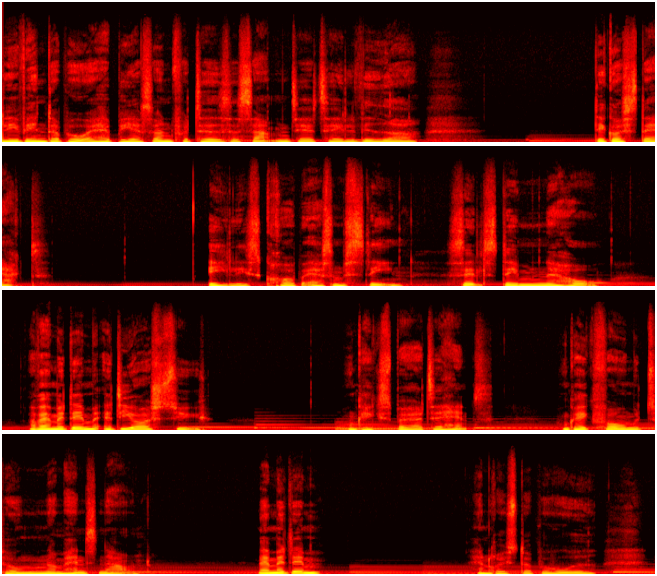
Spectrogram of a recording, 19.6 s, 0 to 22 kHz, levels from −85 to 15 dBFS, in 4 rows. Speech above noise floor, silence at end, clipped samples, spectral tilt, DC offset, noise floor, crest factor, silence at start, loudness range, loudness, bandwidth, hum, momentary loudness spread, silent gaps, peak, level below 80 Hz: 38 dB; 0 s; under 0.1%; -6.5 dB/octave; under 0.1%; -56 dBFS; 16 dB; 0 s; 5 LU; -20 LUFS; 18 kHz; none; 12 LU; none; -4 dBFS; -52 dBFS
